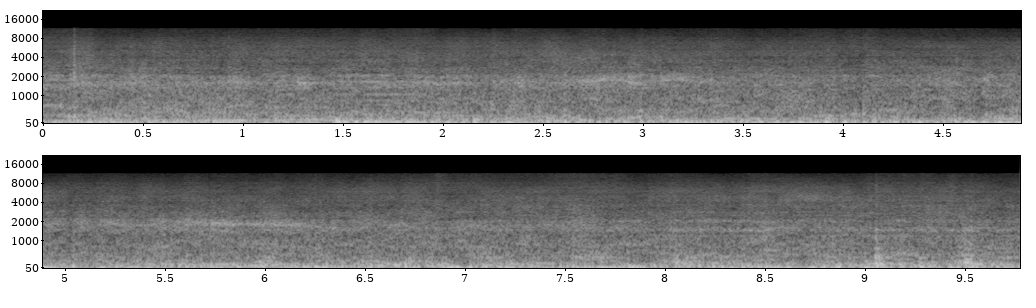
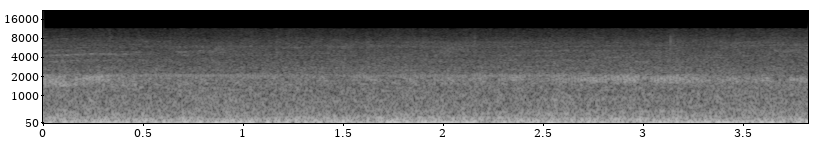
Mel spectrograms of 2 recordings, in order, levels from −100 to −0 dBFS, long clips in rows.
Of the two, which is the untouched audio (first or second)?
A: second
